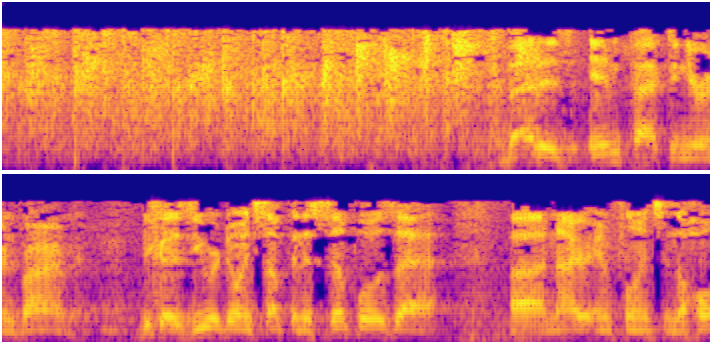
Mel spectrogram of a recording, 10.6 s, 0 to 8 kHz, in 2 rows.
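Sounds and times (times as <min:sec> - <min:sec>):
audience clapping: 0:00.0 - 0:04.0
speech: 0:03.8 - 0:10.6.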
